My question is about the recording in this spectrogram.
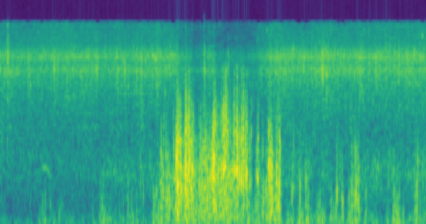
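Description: Wind noise on the microphone while cycling, with bicycle tyres rolling and crunching on a gravel path. The noise swells into a louder rush from about one and a half seconds in to about three seconds in.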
